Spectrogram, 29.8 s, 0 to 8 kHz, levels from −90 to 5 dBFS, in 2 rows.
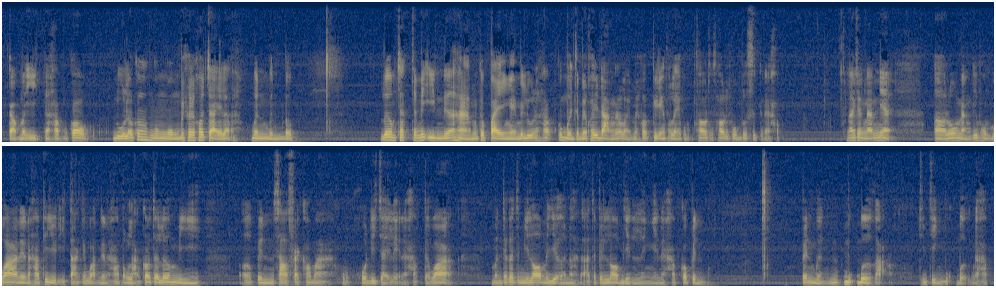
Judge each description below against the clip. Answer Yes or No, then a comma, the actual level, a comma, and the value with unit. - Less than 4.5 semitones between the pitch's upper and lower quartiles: Yes, average, 3.5 semitones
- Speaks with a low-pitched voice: Yes, low, 110 Hz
